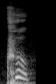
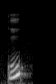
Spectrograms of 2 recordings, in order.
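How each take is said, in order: First: The k is released with a strong burst. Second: The k is released weakly, without a burst. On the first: The speaker calls it right. "tetapi cook with plosive" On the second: The speaker calls it wrong. "Bukan cook"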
